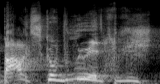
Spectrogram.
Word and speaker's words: Blazkowicz: Fans have pointed out the physical similarities between BJ Blazkowicz.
